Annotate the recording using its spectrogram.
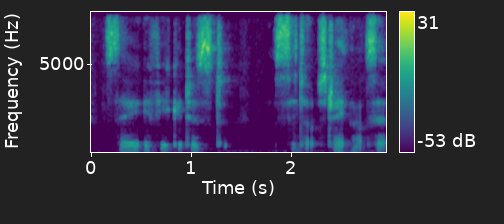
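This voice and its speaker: A woman speaks softly at a fairly high pitch. Her tone is gentle. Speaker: ASMR creator playing a doctor. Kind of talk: ASMR medical roleplay, personal attention. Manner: soft-spoken, gentle.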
